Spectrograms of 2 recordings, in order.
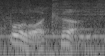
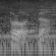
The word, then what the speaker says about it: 布罗克: 布罗克. There you go. Because your English pronunciation is Brock. Yeah. 布罗克. So similar to your pronunciation. Yeah. Yeah, Brock, 布罗克.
